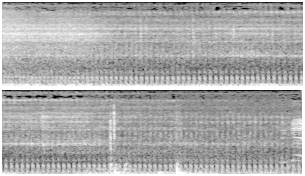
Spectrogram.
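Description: A dirt bike engine revs under load through soft sand.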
